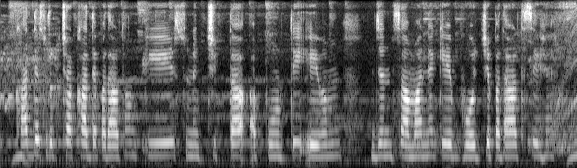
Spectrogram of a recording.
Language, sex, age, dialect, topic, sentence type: Hindi, female, 25-30, Garhwali, agriculture, statement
